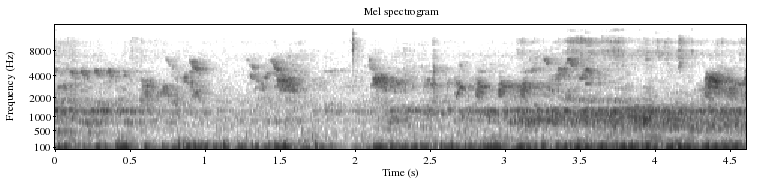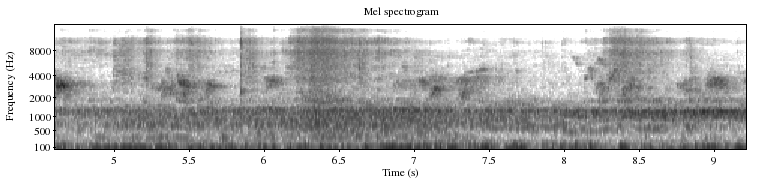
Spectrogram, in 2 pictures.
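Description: Small birds chirping repeatedly in short calls, over a steady high tone and a low rumble.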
